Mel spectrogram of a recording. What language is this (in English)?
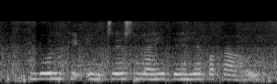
Bhojpuri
